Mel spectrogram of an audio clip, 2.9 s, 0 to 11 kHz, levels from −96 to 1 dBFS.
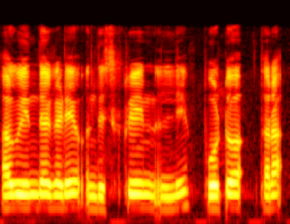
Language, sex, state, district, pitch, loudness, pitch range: Kannada, male, Karnataka, Koppal, 155 Hz, -18 LUFS, 150-160 Hz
